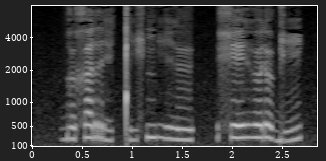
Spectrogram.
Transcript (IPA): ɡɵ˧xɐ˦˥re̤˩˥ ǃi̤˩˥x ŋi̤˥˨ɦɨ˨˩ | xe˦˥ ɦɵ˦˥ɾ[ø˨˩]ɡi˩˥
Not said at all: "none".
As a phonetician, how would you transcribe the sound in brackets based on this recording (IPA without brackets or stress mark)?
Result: ɵ˨˩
